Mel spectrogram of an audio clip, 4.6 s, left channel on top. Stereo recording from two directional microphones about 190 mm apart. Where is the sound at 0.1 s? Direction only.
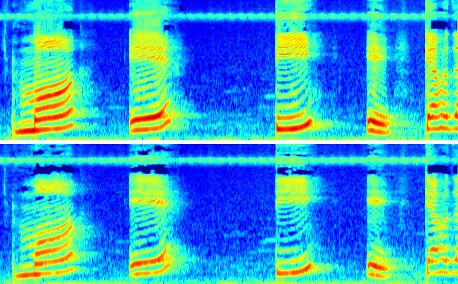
45° left (ahead or behind).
